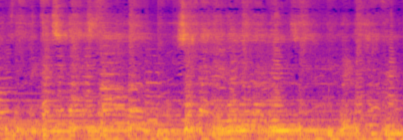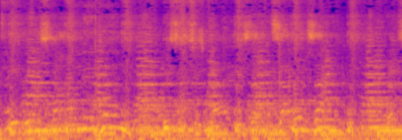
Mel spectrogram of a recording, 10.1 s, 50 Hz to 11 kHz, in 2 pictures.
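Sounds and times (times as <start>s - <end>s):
fanfare band playing: 0.0s - 10.0s.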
